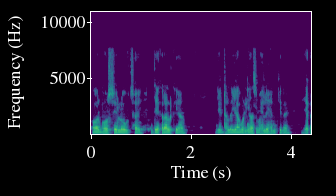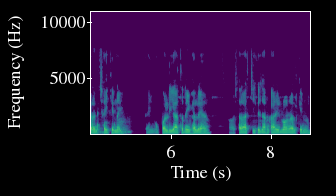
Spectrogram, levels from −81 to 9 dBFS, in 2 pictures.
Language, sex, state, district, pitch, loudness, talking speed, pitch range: Maithili, male, Bihar, Samastipur, 110 Hz, -21 LUFS, 240 wpm, 105-115 Hz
